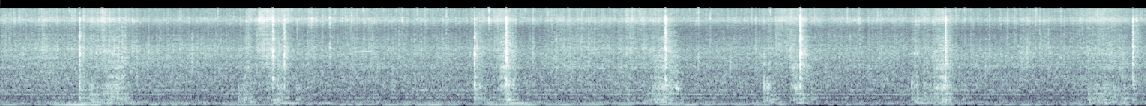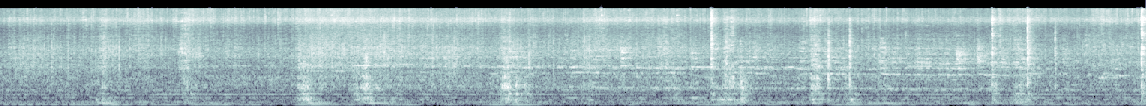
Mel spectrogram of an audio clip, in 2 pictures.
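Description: A spatula stirring and tossing chow mein noodles in a kadhai, scraping and knocking against the pan every second or two, over a low steady sizzle.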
